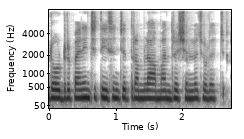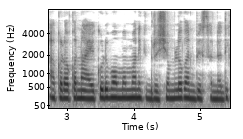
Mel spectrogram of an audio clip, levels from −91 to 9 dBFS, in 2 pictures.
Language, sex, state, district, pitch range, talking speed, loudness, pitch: Telugu, female, Andhra Pradesh, Krishna, 200-215 Hz, 175 wpm, -12 LUFS, 205 Hz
